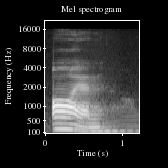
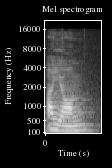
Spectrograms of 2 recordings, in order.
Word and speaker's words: Iron: Saying ion will still make you sound foreign. You need to reduce the ending. It's iron, not yon, but yin. Iron. And if you want to sound even more British, you need to open your mouth very wide. It's iron, iron. It sounds exactly like the iron in chemistry.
